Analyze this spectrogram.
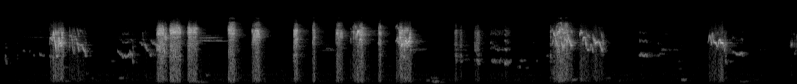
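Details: Pet budgerigar chirping happily, a lively run of sharp, high, scratchy chirps and clicks delivered in quick uneven bursts, with brief squeaky notes between them.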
